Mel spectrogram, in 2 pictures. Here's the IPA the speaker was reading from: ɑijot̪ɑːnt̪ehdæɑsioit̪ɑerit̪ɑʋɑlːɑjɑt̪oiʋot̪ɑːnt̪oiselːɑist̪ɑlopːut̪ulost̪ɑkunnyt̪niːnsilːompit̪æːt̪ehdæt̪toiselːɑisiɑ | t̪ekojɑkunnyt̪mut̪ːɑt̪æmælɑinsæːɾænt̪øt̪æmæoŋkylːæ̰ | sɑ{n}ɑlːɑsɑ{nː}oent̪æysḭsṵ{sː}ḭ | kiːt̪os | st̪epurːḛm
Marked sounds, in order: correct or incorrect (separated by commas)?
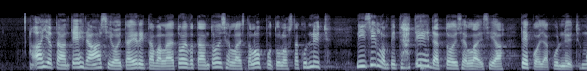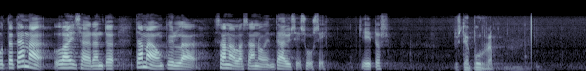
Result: correct, incorrect, incorrect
